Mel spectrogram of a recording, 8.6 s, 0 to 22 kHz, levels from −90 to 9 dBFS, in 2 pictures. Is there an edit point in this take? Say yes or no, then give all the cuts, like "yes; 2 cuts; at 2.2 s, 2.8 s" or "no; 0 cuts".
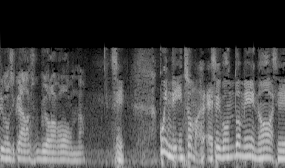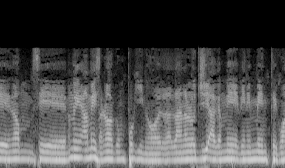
yes; 4 cuts; at 3.2 s, 4.1 s, 5.3 s, 5.7 s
